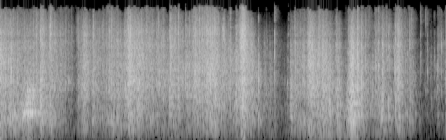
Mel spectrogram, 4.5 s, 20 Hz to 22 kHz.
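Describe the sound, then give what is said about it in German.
Baking paper crinkles and rustles as it is pressed into a round springform pan to make a Nutella cake, a continuous bright crackling with irregular bursts and a few short pauses, fairly loud and with no voices. “Zuerst heizst du den Backofen auf 160 Grad Umluft vor und reißt die Springform mit Backpapier aus.”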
